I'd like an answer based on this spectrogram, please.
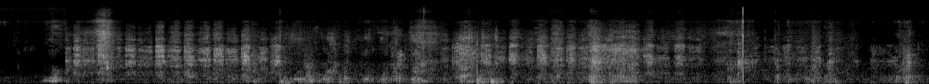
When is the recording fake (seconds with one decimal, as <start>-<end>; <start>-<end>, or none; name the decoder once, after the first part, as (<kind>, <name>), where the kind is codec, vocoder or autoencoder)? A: none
